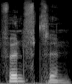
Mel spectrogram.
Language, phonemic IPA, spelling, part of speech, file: German, /ˈfʏnft͡seːn/, fünfzehn, numeral, De-fünfzehn.ogg
- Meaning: fifteen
